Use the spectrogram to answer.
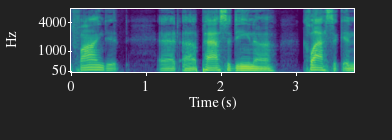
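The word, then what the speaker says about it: CLSC: Yeah, it's it's supporting the Dena Dena relief drive and uh you can find it at uh Pasadena Classic and that's C LSC pronounced classic.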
